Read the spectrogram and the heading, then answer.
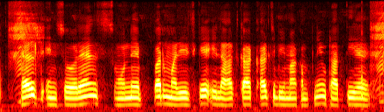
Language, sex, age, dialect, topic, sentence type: Hindi, male, 31-35, Awadhi Bundeli, banking, statement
